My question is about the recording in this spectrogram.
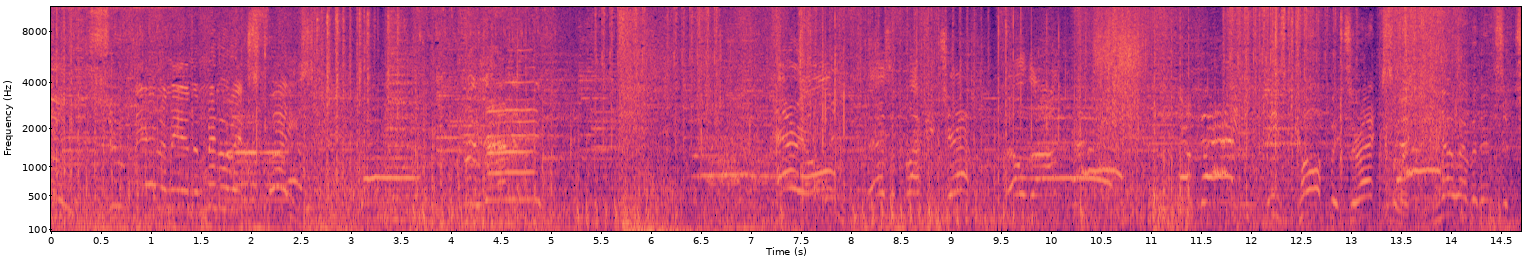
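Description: Music with bursts of machine-gun fire and shouting voices, several sharp shots standing out in the second half.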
